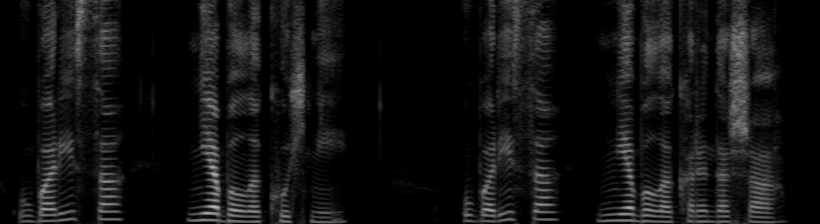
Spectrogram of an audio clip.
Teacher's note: notice that the stress is always on the не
